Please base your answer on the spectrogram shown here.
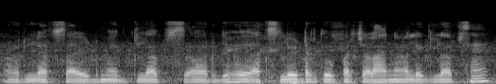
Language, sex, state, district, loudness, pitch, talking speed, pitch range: Hindi, male, Uttar Pradesh, Lucknow, -17 LUFS, 105 Hz, 180 wpm, 105-110 Hz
